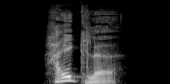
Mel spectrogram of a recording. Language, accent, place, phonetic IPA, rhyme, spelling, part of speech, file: German, Germany, Berlin, [ˈhaɪ̯klə], -aɪ̯klə, heikle, adjective, De-heikle.ogg
- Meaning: inflection of heikel: 1. strong/mixed nominative/accusative feminine singular 2. strong nominative/accusative plural 3. weak nominative all-gender singular 4. weak accusative feminine/neuter singular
